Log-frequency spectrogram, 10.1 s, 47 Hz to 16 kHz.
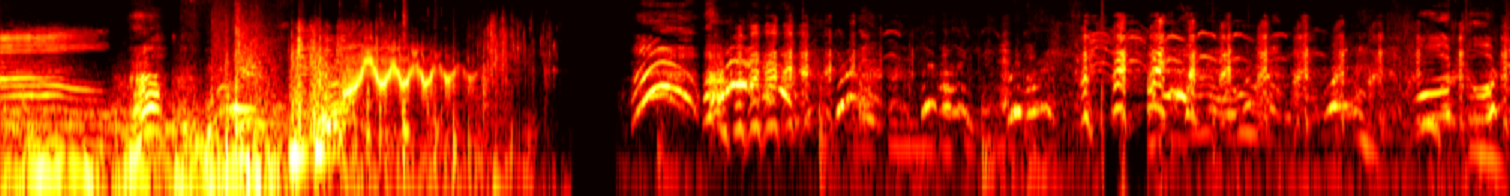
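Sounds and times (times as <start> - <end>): high-pitched giggling: 4.4 - 10.0.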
